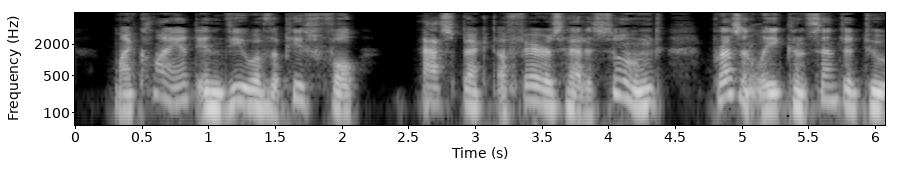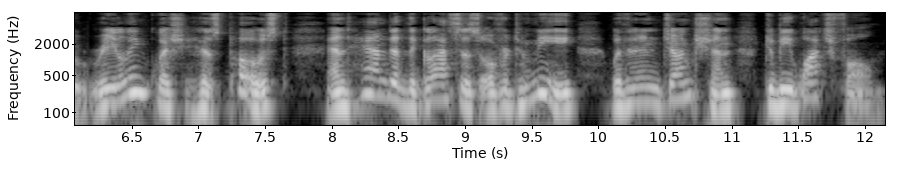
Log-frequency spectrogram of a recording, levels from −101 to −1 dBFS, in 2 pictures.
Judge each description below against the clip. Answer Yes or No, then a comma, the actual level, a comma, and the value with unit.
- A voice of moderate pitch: No, low, 130 Hz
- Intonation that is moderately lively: Yes, average, 4.8 semitones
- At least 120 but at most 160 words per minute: Yes, average, 150 wpm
